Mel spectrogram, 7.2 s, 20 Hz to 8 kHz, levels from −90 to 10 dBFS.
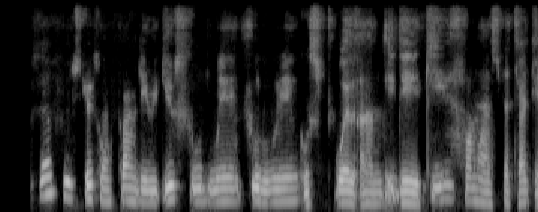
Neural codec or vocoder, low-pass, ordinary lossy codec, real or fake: codec, 32 kHz, 1.9 kbps, SNAC; 7.2 kHz; none; fake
